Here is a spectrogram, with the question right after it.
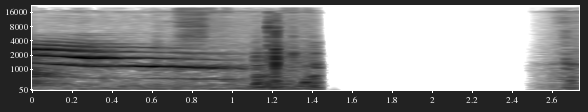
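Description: A small cat gives one drawn-out meow, close and clear, followed by a short scuffle, then silence and a faint rustle at the end.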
